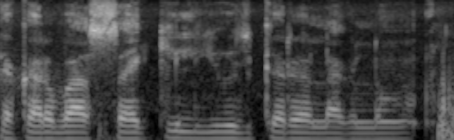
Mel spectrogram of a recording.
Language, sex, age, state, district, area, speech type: Maithili, male, 60+, Bihar, Araria, rural, spontaneous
